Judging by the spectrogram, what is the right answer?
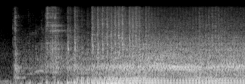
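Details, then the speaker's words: EGI3000M open-frame inverter generator, 240 V 50 Hz, choked and pull-started then choke pushed in: a few pull strokes, catches and settles into loud but steady, even hum with low vibration, no stumbling; normal start and run. "Dia punya enjin boleh dikatakan steady, kurang gegaran, cuma dia punya bunyi agak tinggi, lebih kurang dalam 140 ke 145 apa orang cakap dB lah."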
